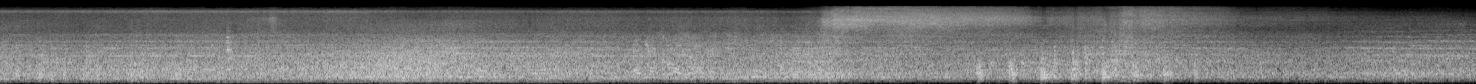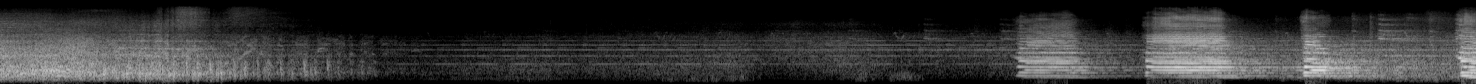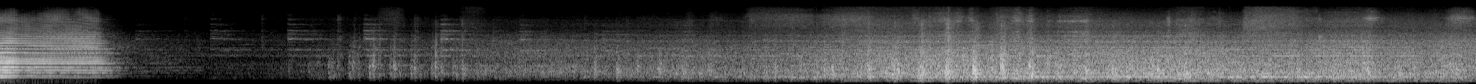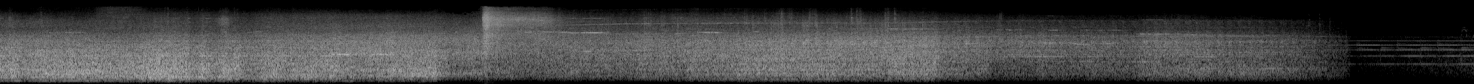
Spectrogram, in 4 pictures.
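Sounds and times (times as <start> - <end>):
train rumble and wheel clatter: 0.0 - 57.8
train horn blasts: 24.9 - 28.6, 29.3 - 31.4.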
